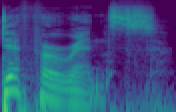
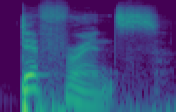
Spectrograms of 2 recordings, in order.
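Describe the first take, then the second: First: Every sound of the word is sharply articulated. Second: The word is said in a normal, relaxed way. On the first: "Enunciation would be difference" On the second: "I think that's the pronunciation of difference"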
